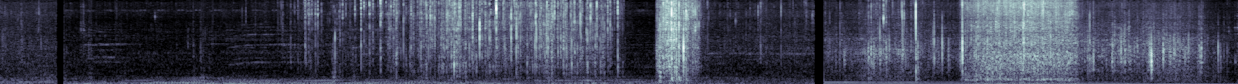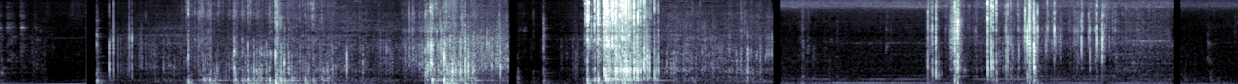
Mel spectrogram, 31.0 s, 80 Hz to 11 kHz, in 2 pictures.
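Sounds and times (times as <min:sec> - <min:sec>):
tyre crunching objects: 0:03.4 - 0:15.4, 0:16.7 - 0:21.9, 0:22.5 - 0:25.2, 0:27.0 - 0:30.2.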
